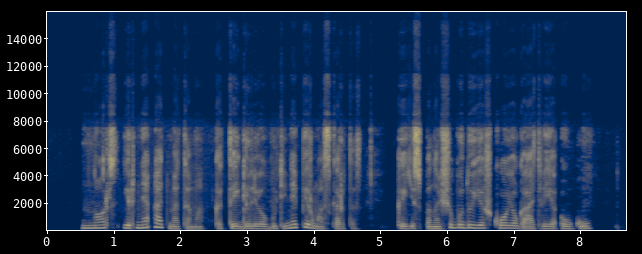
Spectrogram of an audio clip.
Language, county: Lithuanian, Vilnius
